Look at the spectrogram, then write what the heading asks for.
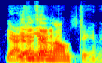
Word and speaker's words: Yngwie Malmsteen: And I was looking through the list of people that are going to be there, and Yingwi Malmsteen, or however it's. Yngwie Malmsteen is how you say it.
